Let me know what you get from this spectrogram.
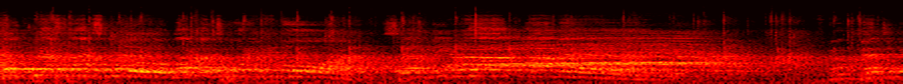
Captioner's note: team members clapping; audience cheers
